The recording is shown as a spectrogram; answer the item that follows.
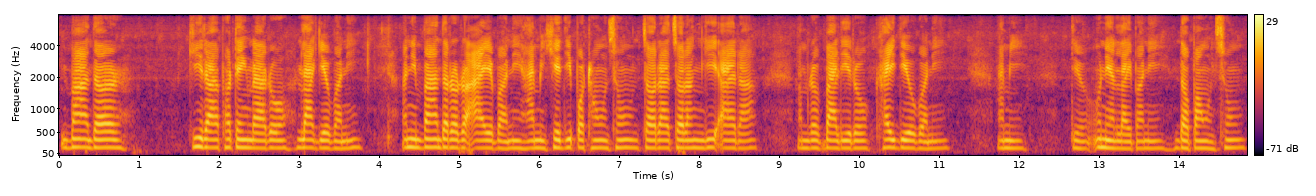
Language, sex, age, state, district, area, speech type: Nepali, female, 60+, West Bengal, Kalimpong, rural, spontaneous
